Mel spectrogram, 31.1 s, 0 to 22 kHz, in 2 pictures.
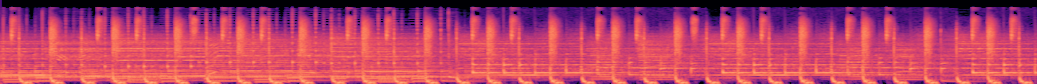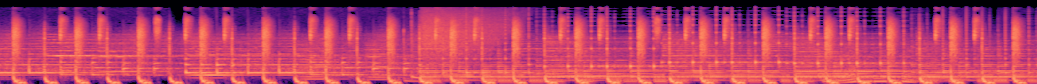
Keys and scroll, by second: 7.5 Escape, 8.5 ctrl+r, 10.0 ctrl+r, 10.6 ctrl+r, 11.0 ctrl+r, 12.0 ctrl+r, 12.8 ctrl+z, 13.9 ctrl+z, 14.6 ctrl+z, 15.0 Escape, 16.0 ctrl+r, 17.1 ctrl+z, 17.4 Escape, 18.3 ctrl+r, 19.4 ctrl+r, 21.0 ctrl+r, 23.0 ctrl+r, 23.5 ctrl+r, 25.4 ctrl+r, 25.7 ctrl+r, 26.2 F3, 26.6 Escape, 29.1 ctrl+r.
